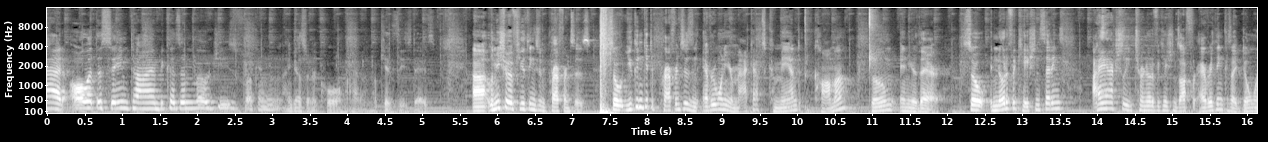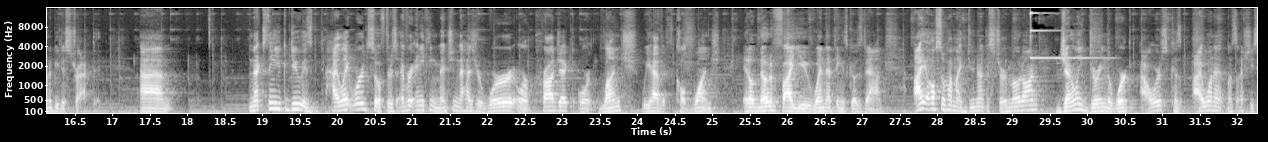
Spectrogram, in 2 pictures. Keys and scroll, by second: 9.6 super+,.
